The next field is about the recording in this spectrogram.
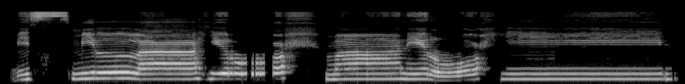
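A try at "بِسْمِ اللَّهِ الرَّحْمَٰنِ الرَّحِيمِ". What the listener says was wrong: Nanti la sama ma-nya juga lebih tipis ya. Bismillah. Tekanan dari tenggorokannya jangan terlalu berlebihan. Suaranya, dorongan suaranya jangan terlalu berlebihan, biar dia nggak tebal.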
